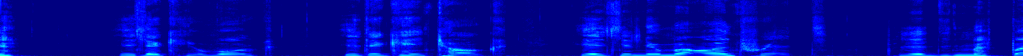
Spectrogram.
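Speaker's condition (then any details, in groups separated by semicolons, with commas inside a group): Cerebral palsy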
